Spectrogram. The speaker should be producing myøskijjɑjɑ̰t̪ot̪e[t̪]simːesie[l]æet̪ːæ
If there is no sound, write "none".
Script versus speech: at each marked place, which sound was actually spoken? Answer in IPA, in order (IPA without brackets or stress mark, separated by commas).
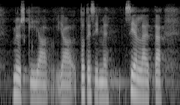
none, lː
